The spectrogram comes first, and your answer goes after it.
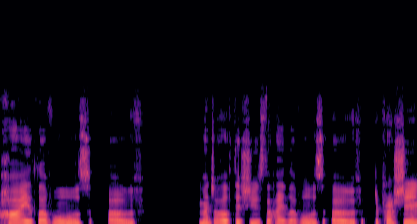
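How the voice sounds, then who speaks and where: A woman talks with an American accent. Her pitch is very deep and low, and her intonation stays fairly even. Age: 20s. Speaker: student political party activist. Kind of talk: interview. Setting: dorm room on a laptop. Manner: halting, many fillers. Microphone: laptop.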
